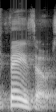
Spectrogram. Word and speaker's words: Bezos: I I I I I spent months saying Bezos and people still get it wrong it's Bezos yeah Bezos and it's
